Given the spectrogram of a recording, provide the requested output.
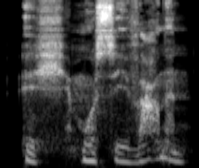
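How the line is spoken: Murmuring. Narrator (German): murmelte er

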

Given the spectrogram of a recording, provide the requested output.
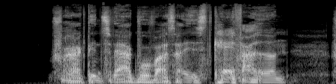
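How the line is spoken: Hissing. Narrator (German): fauchte Nesselbrand

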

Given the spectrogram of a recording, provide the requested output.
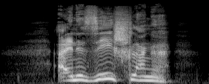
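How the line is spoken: Shouted. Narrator (German): schrie Ben

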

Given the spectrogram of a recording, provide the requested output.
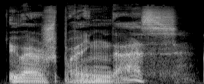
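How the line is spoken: Growl. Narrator (German): knurrte Nesselbrand

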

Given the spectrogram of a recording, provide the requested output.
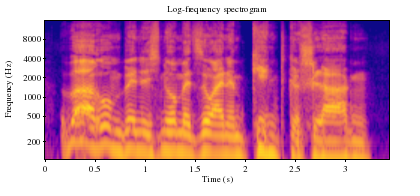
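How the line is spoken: Exclaiming. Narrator (German): ruft Bob

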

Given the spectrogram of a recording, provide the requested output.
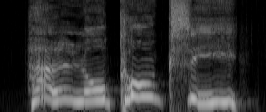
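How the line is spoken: Skeleton's croak. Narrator (German): krächzte ein Gerippe

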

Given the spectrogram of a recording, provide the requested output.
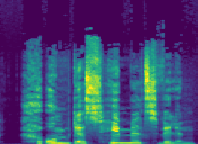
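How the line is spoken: Calling out. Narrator (German): rief Tante Julchen

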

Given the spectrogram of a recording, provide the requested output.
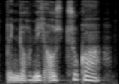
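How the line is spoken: Grumbling. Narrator (German): brummte Lotte

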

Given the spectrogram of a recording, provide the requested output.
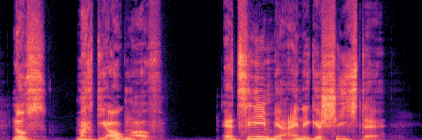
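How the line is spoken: Snapping monster. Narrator (German): schnauzte das Monster

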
